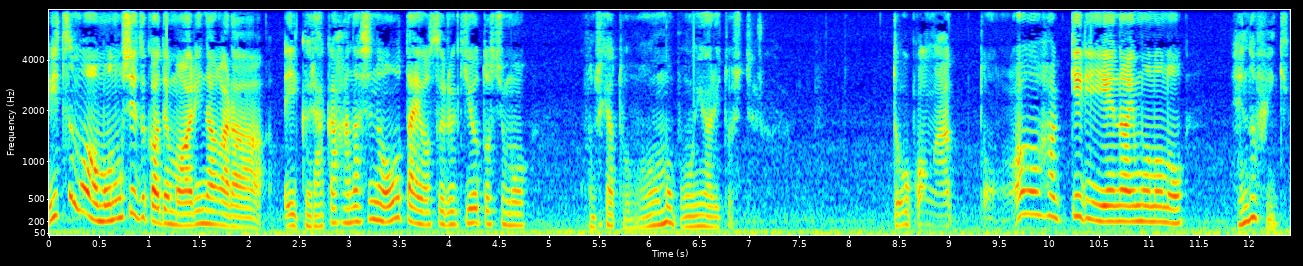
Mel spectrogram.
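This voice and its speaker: A woman at a moderate pace, with very wide pitch swings and big swings in loudness. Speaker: storyteller. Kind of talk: storytelling reading. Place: home room. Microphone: phone near.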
